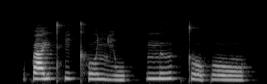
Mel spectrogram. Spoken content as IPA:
p a˧˥ j t̪ʰ i˧ kʰ o˧ ɲ i˩ w | n ɯː˧˥ k̚ t̪ o˧˩ p oː˧˩

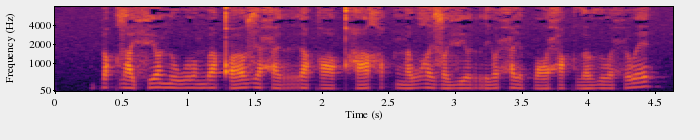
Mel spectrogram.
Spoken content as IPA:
pʲ u q z æ fʲ ɔ n u w u o̯ ŋ u e̯ qʼ u o̯ z i ħ ɛ r ɪ q ɔ o̯ qʰ æ χ ə q ŋ ə w ʁ i z ɔ vʲ ʌ o̯ r i o̯ ħ i e̯ p ɔ ħ æ q ð u ð u o̯ ħ u e̯

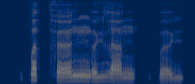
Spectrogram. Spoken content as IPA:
p ɐ˥ t̚ h œː˨˥ n ŋ ɵ˨˧ ɥ l ɐ˨ n | p ɵ˨˩ ɥ

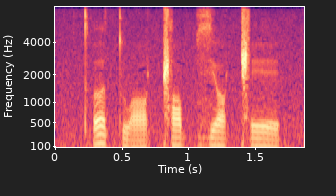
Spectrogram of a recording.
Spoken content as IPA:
tʼ ɤ˥ t w ɔ˩˧ ǁ ɔ˧˩ p zʲ ɔ˧˩ ǁ ɪ˧˩

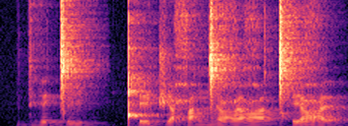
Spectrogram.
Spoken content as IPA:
dʱ e ǀ i | ǃʰ e t͡ʃ e ħ a ŋ͡ǀ ɪ ʕ ɛ ʕ a ǀʰ e ʕ ɛ

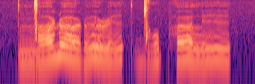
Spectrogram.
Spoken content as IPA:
ŋ͡ǀ ɐː˩˥ ɳ œː˥˩ ɽ ʏː˧˥˧ ɭ ɪ˩˥ | ɡ͡ǀ o˩˥ pʰ œ˧˥˧ l ɪː˧˥˧

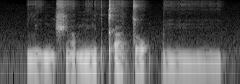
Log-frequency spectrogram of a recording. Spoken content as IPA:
l i˨ ŋ ʃ ã˨ m ĩ˦ r kʼ a˦ t ɔ˦ k͡p iː˨

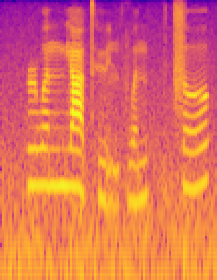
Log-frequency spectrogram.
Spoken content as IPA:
ɻ w ə˥ n m j ä˥˩ t̪ʰ y̰˨˩ n f w ə˦ n | t͡s ɤ˧˥

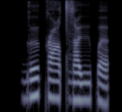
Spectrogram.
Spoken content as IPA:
ɡ ɵː k ʕ ɨ tˤ z ɨː p ɐ

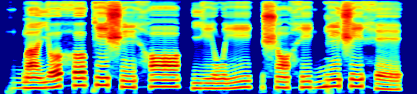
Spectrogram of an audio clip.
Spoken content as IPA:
ɡ͡b ã˨ j o˨˦ h o˦ k i˦ ʃ ĩ˧ h ɔ̃˦ | j i˨ w i˨˦ | ʃ ɔ̃˨ h i˨ ɡ͡b ĩ˧ ʃ i˧ h e˨

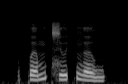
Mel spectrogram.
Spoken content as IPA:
p ɐ˨˥ m t͡s ɵ˨˥ t̚ ŋ ɐ˨˩ w

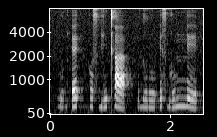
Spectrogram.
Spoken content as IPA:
ɡ ɔ̤ ɡ ʔ ɛ kː ɔ̤ s ɡ e̤ kʰ a | d o̤ ɾ o̤ ʔ ɪ s ɡ o̤ nː e

